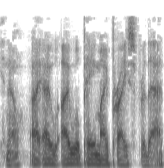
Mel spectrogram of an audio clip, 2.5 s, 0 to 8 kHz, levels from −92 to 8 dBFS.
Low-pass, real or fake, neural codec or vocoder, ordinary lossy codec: 7.2 kHz; real; none; MP3, 24 kbps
